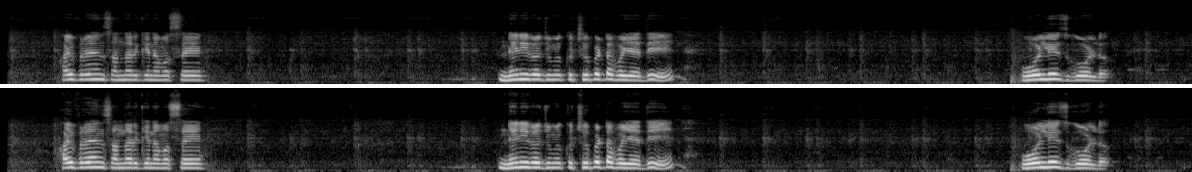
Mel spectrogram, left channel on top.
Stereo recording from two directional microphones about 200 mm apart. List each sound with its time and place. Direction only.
0.6 s a man's voice: 15° right (ahead or behind)
5.0 s a man's voice: 15° right (ahead or behind)
10.2 s a man's voice: 15° right (ahead or behind)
